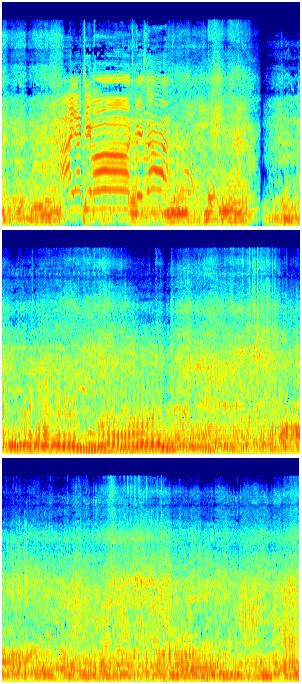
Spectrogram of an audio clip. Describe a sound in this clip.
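Dirt bike engines rev and roar nearby, rising and falling in pitch.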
